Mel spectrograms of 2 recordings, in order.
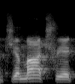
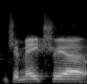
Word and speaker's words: gematria: So that's where this concept of gematria comes in, which is also pronounced gematria or gematria. There's multiple ways it's pronounced.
